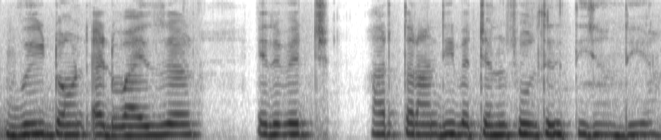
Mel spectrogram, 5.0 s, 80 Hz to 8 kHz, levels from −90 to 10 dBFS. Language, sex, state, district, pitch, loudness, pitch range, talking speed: Punjabi, female, Punjab, Kapurthala, 215 Hz, -14 LUFS, 210-220 Hz, 170 wpm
